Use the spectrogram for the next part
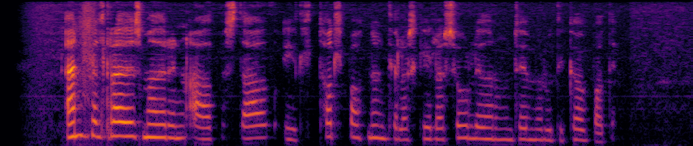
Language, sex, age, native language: Icelandic, female, 20-29, Icelandic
